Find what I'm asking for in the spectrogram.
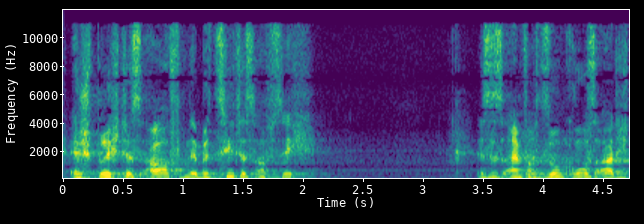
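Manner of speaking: normal talking voice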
